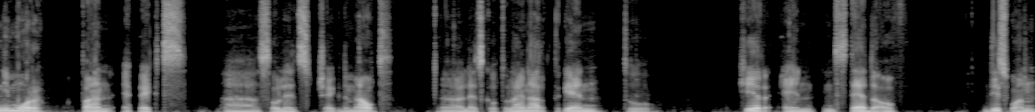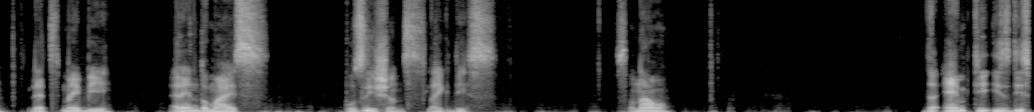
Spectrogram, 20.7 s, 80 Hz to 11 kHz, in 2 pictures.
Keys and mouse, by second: 4.3 click, 6.0 click, 7.7 click, 9.4-10.5 drag, 12.1-13.5 drag, 14.5-15.6 drag, 16.3-17.5 drag, 19.3 click, 20.1 click.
